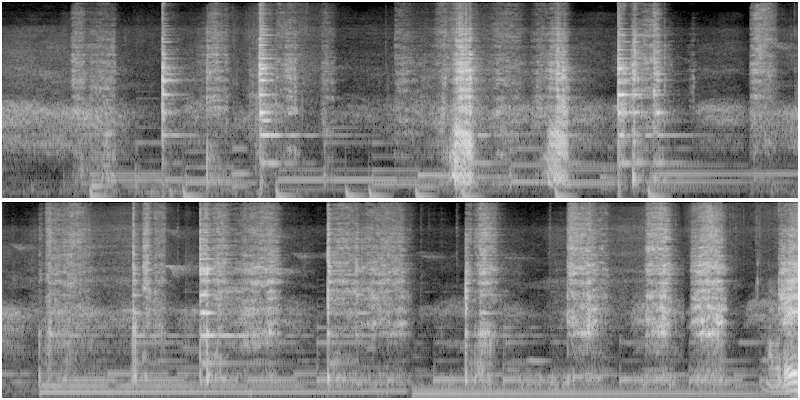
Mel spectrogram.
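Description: Avalose podi, rice flour and coconut, stirred continuously in a metal pan over a wood-fired stove, with a spatula scraping and clinking against the pan in an irregular rhythm. The scrapes are close and distinct, with no voice heard.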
